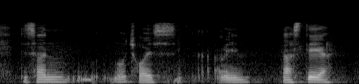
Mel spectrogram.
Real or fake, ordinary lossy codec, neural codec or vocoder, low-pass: real; Opus, 32 kbps; none; 7.2 kHz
